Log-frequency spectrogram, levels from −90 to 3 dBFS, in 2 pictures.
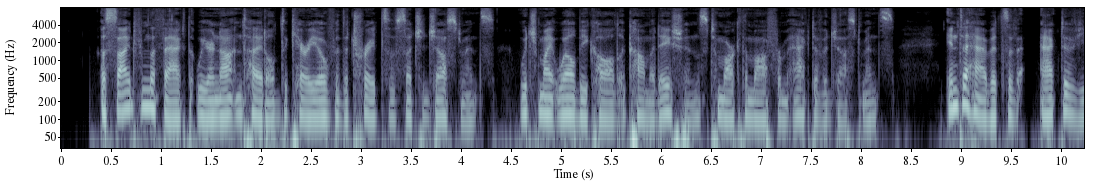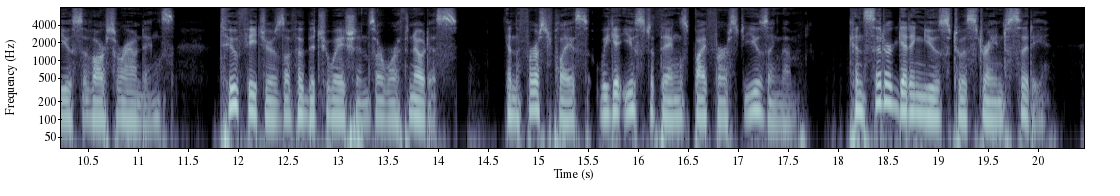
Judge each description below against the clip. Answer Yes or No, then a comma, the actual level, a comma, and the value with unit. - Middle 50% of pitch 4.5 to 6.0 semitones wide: No, average, 2.9 semitones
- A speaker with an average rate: Yes, average, 190 wpm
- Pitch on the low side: Yes, low, 110 Hz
